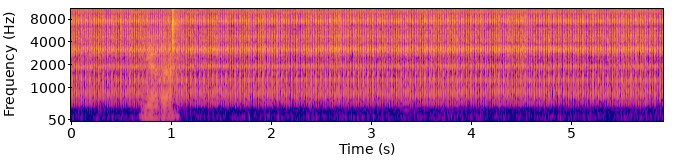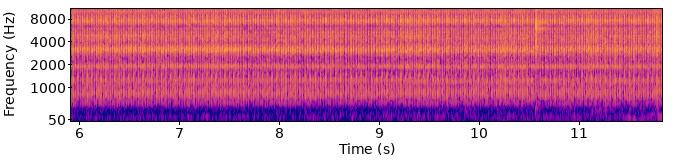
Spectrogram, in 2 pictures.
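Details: Sharp twin-tub washing machine that would not wash, previously worked on by a non-specialist; with the wash motor wired directly, a steady, even motor hum holds one pitch with no knocking or grinding, so the motor runs normally.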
